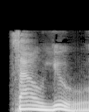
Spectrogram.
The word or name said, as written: Cao Yu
